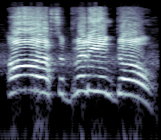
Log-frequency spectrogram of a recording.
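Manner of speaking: high, loud delighted cry; excited shout. Real, not acted. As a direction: shout it out in disbelief. Goal celebration continues.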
